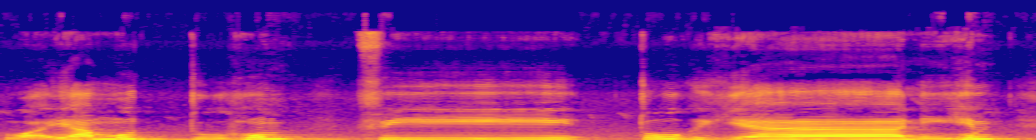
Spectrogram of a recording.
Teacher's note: یا کو ایک الف کی مقدار میں کھینچ کر پڑھیں کیونکہ یا الف سے پہلے زبر آ گئی ہے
